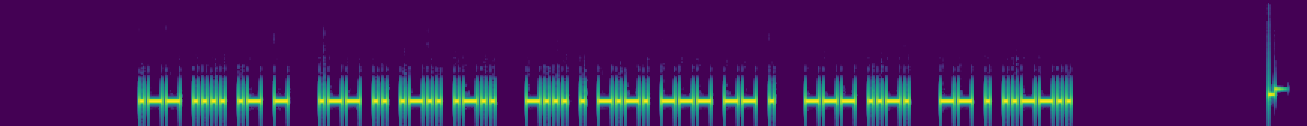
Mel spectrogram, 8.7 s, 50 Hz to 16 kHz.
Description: Morse code, heard as a keyed tone, about 40 wpm, 700 Hz. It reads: WHAT WILL BECOME OF ME?
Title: Sentences from Top 600 Words 40wpm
